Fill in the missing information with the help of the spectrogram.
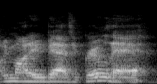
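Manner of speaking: lightly hammed-up Australian accent; Hillary. Imitating the butcher talking about grilling, light Australian accent. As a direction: carry on the mock Aussie butcher. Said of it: "let me do my Hillary".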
